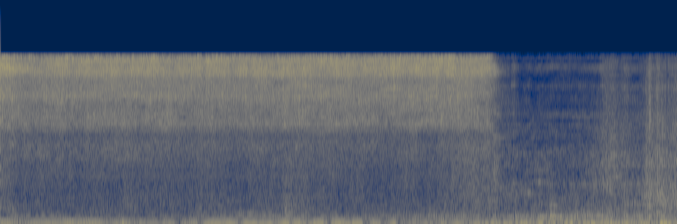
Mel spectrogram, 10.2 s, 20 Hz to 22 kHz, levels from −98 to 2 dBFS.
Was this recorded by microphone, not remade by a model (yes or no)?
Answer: no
